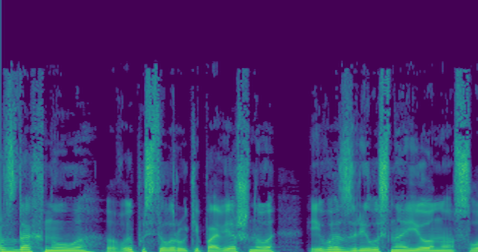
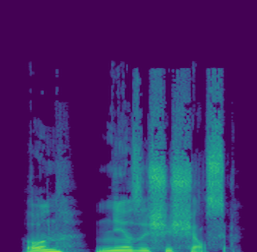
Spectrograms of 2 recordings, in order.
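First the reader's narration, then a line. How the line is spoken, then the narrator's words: Calm repetition. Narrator (Russian): спокойно повторил Йона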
